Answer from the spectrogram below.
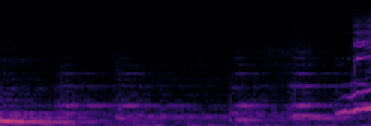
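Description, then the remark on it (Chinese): A human voice imitates a cat's meow, voicing Wilbur the cat as he yowls and dashes upstairs: a drawn-out, wavering harmonic cry that ends in a sharp, high-pitched upward squeal, fairly loud and with no other sounds. “喵！威尔伯大叫着往楼上冲去，火龙宝宝紧追不放。”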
